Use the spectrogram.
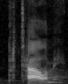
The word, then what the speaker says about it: Ptolemy: scholar and dave says potala me potala me he pronounces the P I do it more like pneumonia where than the P goes silent so I'd say Ptolemy so I've heard it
